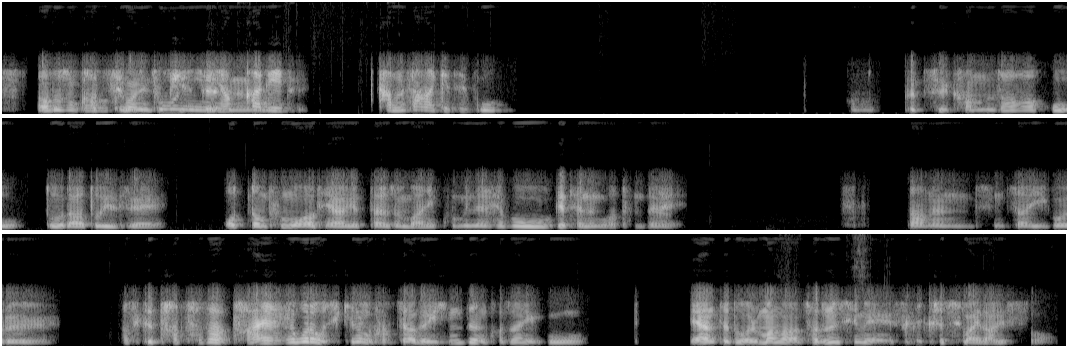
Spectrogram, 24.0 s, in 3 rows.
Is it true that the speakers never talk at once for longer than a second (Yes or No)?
No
